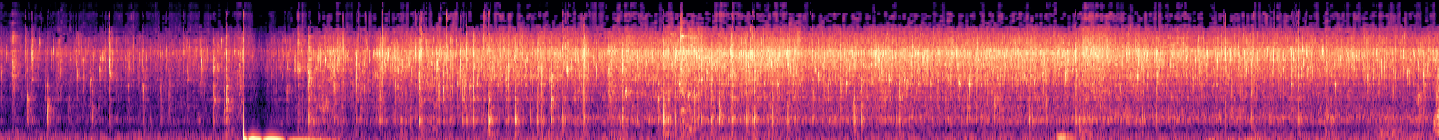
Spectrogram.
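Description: Cardamom and bay leaf crackle and fry in hot oil for methi gosht: a dense, loud, continuous sizzle that swells after a sharp clatter near the start and keeps going with no talk.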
